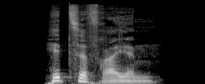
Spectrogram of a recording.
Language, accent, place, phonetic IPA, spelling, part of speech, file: German, Germany, Berlin, [ˈhɪt͡səˌfʁaɪ̯ən], hitzefreien, adjective, De-hitzefreien.ogg
- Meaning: inflection of hitzefrei: 1. strong genitive masculine/neuter singular 2. weak/mixed genitive/dative all-gender singular 3. strong/weak/mixed accusative masculine singular 4. strong dative plural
